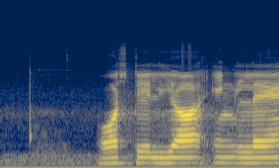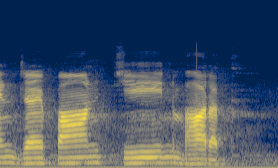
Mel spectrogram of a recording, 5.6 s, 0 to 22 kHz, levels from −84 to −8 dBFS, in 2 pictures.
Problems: none marked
